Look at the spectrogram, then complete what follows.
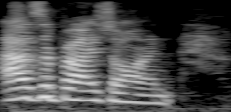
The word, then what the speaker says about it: Azerbaijan: As Azerbaijan Azerbaijan. Azerbaijan.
